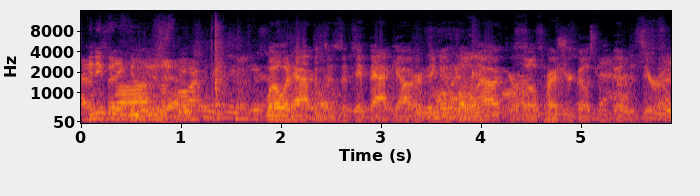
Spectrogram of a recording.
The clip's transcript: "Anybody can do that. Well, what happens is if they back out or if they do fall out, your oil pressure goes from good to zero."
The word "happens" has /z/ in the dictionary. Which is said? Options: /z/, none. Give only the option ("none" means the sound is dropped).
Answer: /z/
